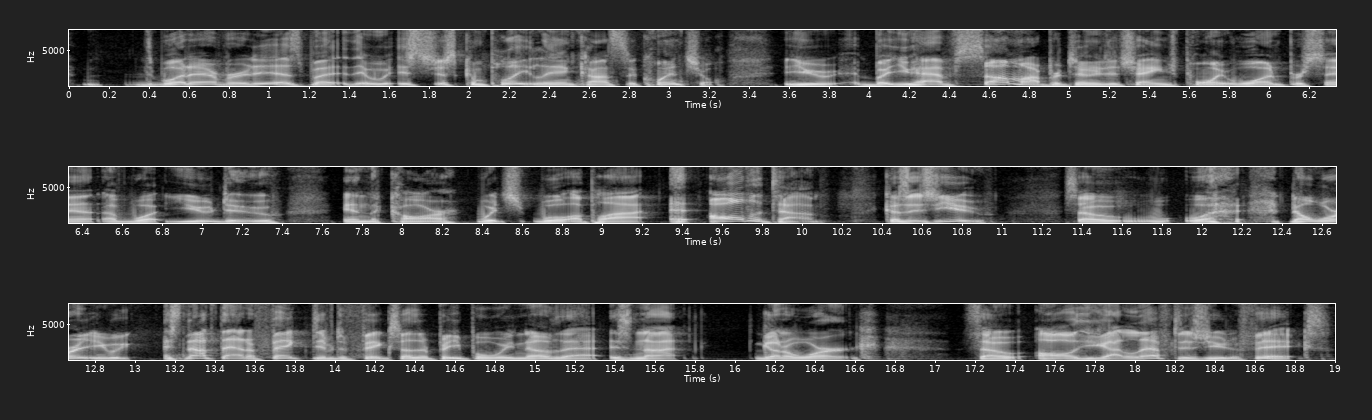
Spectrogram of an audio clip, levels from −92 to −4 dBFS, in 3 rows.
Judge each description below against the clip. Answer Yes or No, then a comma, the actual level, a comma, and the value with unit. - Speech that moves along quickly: No, average, 195 wpm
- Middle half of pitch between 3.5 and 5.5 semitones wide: Yes, average, 4.2 semitones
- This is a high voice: No, medium, 155 Hz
